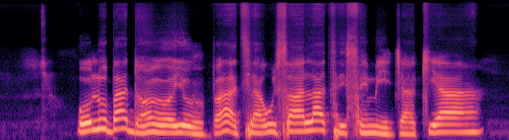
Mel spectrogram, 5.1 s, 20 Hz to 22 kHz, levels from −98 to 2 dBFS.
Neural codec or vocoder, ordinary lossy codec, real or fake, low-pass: autoencoder, 48 kHz, 32 numbers a frame, DAC-VAE, trained on Japanese speech; none; fake; none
